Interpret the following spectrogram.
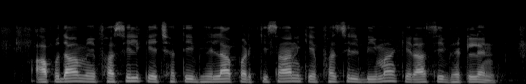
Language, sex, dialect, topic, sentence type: Maithili, male, Southern/Standard, banking, statement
